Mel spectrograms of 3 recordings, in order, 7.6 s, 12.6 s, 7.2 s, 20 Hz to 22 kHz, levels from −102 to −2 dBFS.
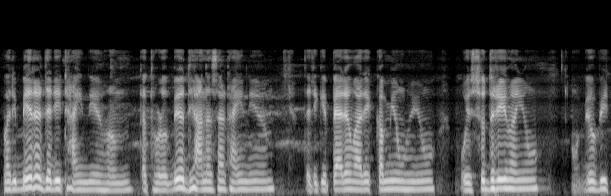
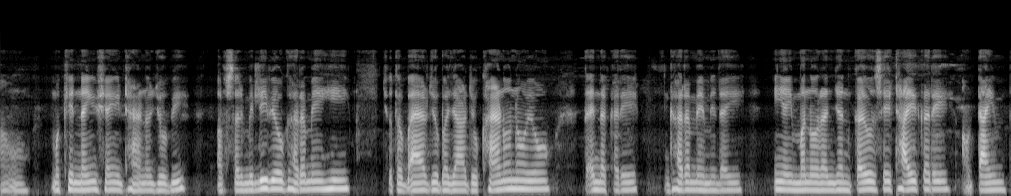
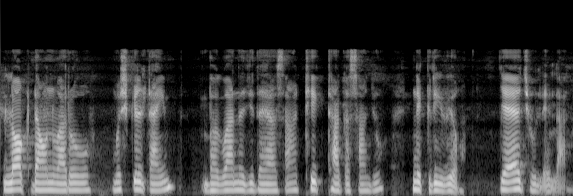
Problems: constant background noise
